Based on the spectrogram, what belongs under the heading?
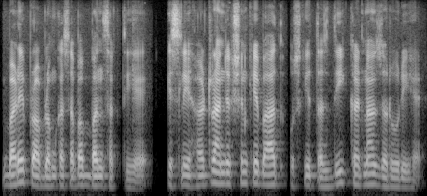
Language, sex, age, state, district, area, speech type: Urdu, male, 45-60, Uttar Pradesh, Ghaziabad, urban, spontaneous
